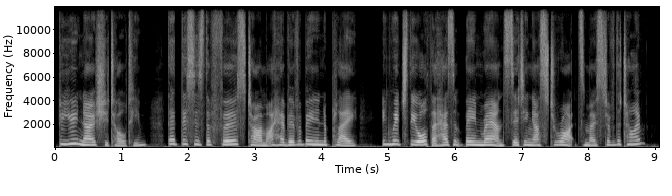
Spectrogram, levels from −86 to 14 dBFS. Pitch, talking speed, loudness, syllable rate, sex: 245 Hz, 225 wpm, -18 LUFS, 4.6 syllables/s, female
